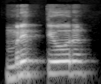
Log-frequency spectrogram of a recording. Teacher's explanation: मृ के बाद जो आधा त है उस पर हमको आघात देना है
